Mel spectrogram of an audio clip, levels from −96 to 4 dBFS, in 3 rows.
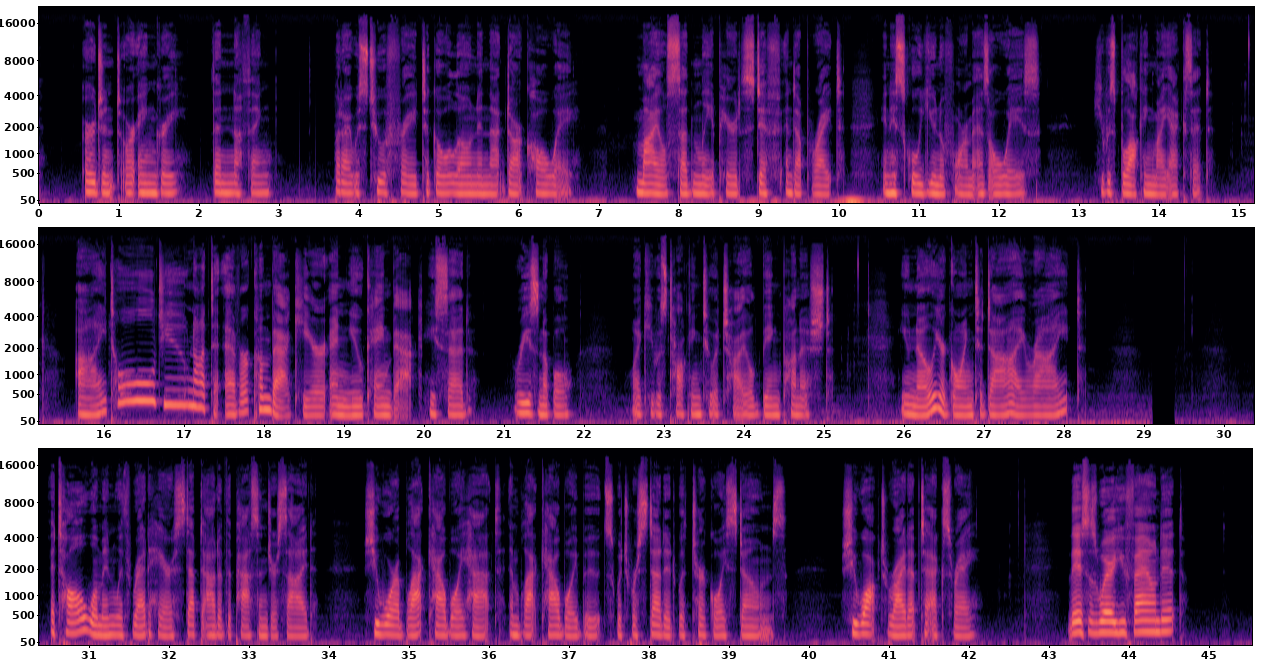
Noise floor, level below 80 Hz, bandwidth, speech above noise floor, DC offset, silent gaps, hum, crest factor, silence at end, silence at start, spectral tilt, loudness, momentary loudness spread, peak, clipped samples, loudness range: -67 dBFS; -52 dBFS; 18.5 kHz; 33 dB; under 0.1%; 29.10-29.38 s; none; 22 dB; 0.9 s; 0.05 s; -5 dB/octave; -34 LUFS; 11 LU; -14 dBFS; under 0.1%; 5 LU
